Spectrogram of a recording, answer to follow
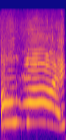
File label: "oh my" female; expletives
